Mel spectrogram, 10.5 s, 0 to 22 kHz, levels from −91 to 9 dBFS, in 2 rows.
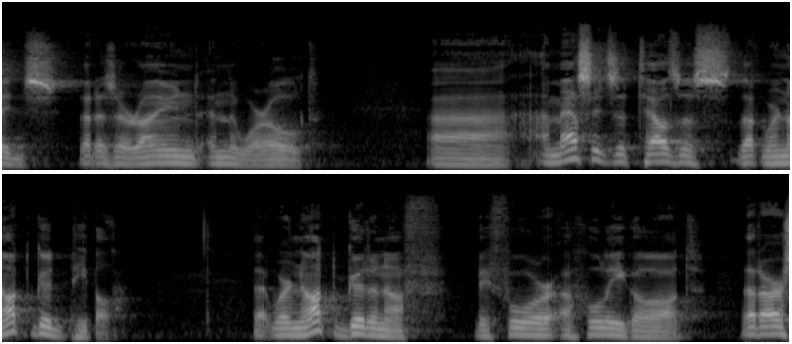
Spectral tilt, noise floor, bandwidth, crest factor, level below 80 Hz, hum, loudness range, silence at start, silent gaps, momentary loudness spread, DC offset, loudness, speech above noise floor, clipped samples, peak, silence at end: -3.5 dB/octave; -77 dBFS; 14 kHz; 22 dB; -78 dBFS; none; 4 LU; 0 s; none; 17 LU; under 0.1%; -37 LUFS; 39 dB; under 0.1%; -16 dBFS; 0 s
